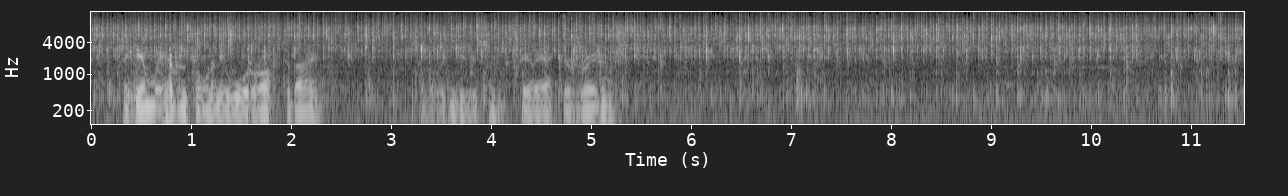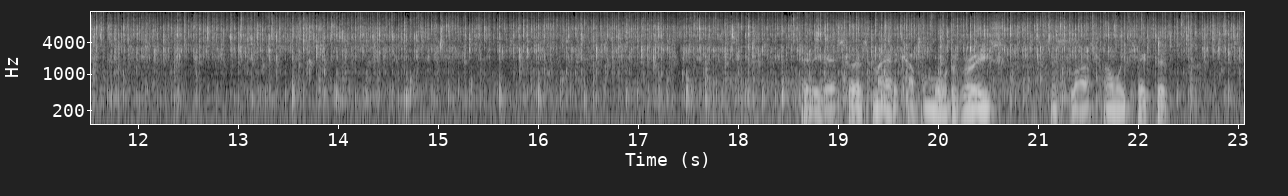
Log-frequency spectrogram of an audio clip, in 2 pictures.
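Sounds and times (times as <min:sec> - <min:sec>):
water running from a valve: 0:00.0 - 0:23.0.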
